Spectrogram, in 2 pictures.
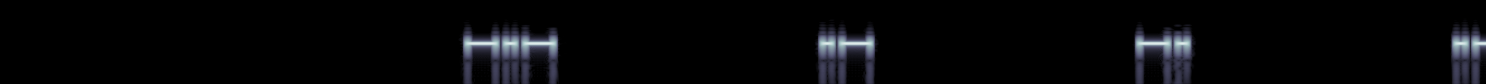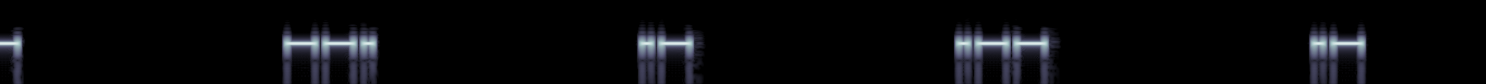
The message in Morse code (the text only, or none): KANAGAWA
